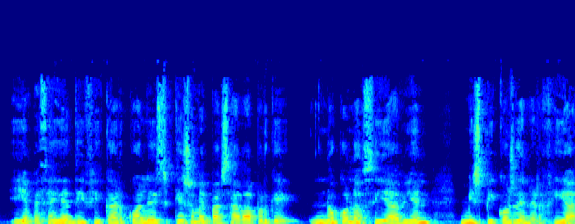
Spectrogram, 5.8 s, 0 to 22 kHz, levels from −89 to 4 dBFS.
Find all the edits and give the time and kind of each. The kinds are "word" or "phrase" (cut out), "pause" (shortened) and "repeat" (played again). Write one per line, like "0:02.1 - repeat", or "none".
none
